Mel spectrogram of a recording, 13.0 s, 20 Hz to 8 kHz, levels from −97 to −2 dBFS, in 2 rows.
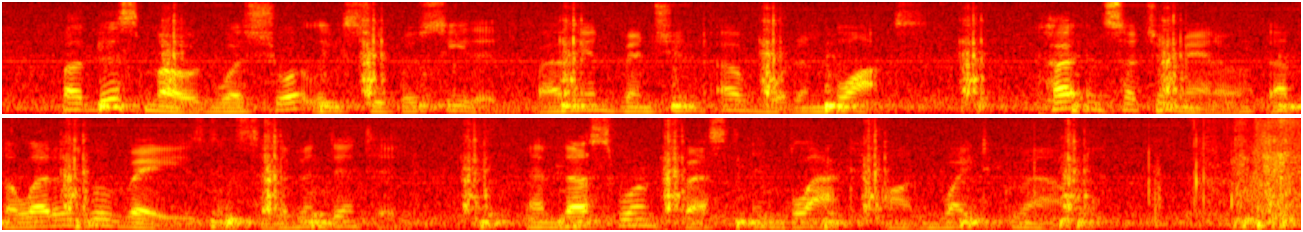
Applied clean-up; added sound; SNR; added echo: none; Tick-tock; 1 dB; none.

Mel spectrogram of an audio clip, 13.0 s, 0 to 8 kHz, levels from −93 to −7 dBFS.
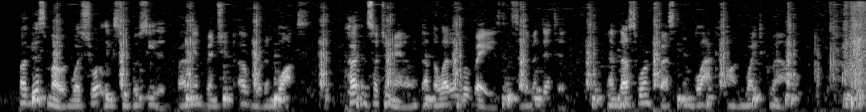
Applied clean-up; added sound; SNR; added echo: classical method Wiener filter.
